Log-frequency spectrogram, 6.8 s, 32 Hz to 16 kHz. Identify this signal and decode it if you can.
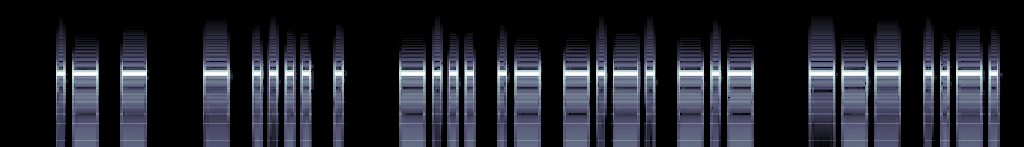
Morse code, heard as a keyed tone, about 21 wpm, 700 Hz. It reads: AT THE BACK OF
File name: practice / 22wpm / Build A Phrase - 5-Word Phrases - 22wpm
